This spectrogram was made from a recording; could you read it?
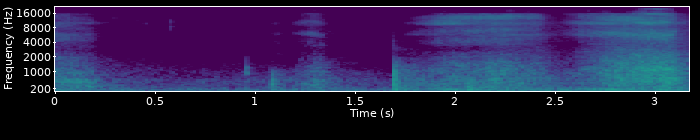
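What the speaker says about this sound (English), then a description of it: "So I am going to write the top view of a double riveted lap joint." A pen scratches across paper drawing the top view of a double riveted lap joint, with soft continuous rubbing strokes, a few sharp taps, and a heavier scraping passage near the end, close and quiet with no talking.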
